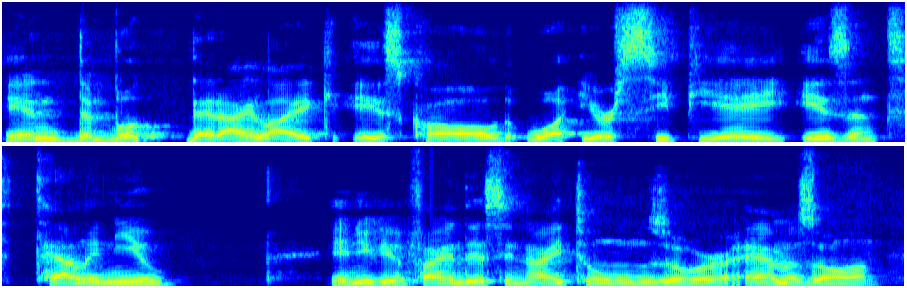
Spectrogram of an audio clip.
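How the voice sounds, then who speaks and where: A man with a medium-pitched voice talks as a guest expert on a podcast. He explains things step by step, stopping and repeating words as he goes. The sound is dull and lo-fi. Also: fairly even intonation, a little slow, darkish tone. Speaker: investment counselor, podcast guest.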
